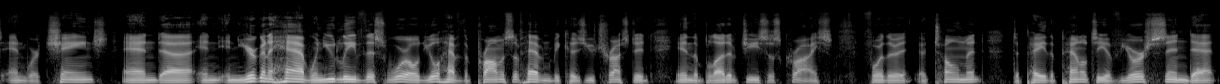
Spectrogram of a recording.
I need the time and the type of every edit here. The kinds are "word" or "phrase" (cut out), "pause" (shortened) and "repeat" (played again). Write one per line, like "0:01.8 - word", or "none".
0:01.1 - pause
0:02.0 - word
